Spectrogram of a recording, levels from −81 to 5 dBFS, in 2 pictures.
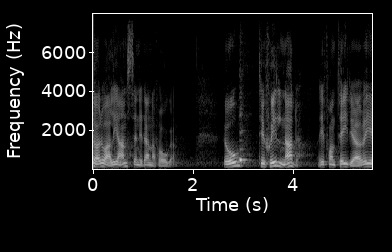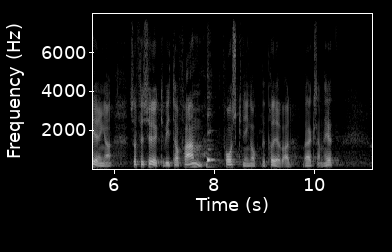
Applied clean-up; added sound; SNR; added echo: none; Cowbell; 3 dB; none.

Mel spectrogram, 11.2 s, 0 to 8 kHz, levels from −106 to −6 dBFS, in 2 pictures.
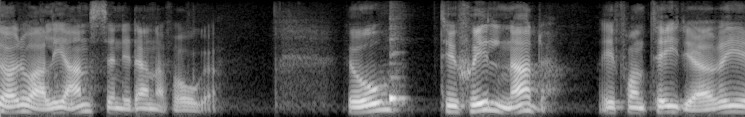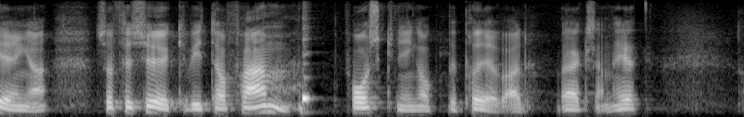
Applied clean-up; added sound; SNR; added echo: neural mask model RNNoise.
